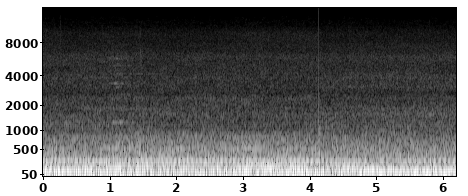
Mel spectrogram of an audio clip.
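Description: An engine running at a steady idle, a low hum made of a few steady tones, with a single sharp click about four seconds in.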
